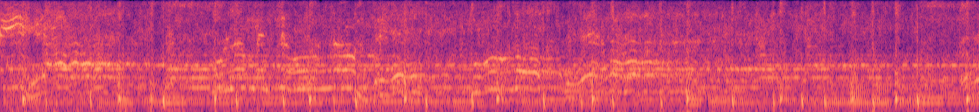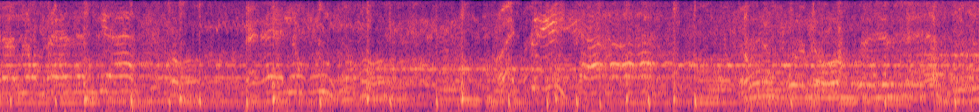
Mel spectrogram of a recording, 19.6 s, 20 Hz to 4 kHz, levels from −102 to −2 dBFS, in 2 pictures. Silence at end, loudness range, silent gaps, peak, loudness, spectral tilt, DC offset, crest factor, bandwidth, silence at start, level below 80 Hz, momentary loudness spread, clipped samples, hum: 0 s; 3 LU; none; -10 dBFS; -25 LUFS; -3.5 dB/octave; under 0.1%; 16 dB; 4 kHz; 0 s; -48 dBFS; 6 LU; under 0.1%; none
